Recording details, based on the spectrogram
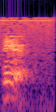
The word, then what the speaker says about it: Pierre: It's pronounced Pierre. – Pierre, South Dakota. – Pierre, South Dakota. We don't give it the French Pierre, no.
